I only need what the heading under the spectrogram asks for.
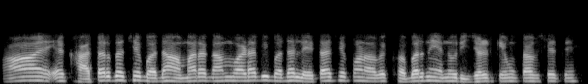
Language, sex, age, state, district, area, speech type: Gujarati, male, 18-30, Gujarat, Valsad, rural, conversation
